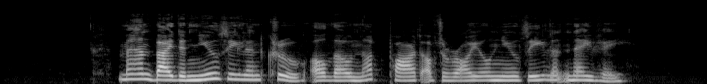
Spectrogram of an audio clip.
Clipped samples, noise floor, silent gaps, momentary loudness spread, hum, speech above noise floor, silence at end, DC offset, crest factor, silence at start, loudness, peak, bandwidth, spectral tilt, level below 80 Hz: under 0.1%; -67 dBFS; none; 9 LU; none; 49 dB; 0.85 s; under 0.1%; 18 dB; 1.2 s; -19 LUFS; -2 dBFS; 9.8 kHz; -7.5 dB/octave; -60 dBFS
